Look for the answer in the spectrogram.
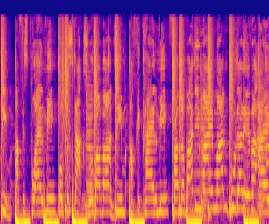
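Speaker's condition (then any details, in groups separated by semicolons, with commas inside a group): No condition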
